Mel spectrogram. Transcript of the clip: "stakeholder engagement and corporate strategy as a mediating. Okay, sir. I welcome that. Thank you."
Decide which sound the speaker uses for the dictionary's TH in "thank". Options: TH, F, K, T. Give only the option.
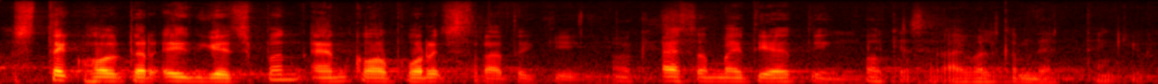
T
